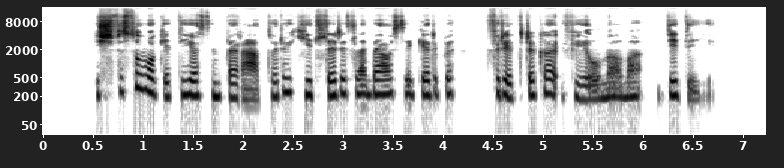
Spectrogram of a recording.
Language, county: Lithuanian, Kaunas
